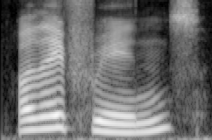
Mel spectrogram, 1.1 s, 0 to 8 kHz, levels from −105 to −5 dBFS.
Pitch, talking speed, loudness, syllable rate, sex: 225 Hz, 170 wpm, -17 LUFS, 4.7 syllables/s, female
